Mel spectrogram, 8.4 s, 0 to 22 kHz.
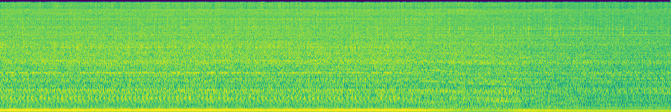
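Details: Nissan Micra HR16DE at 3,546 km, steady idle with a regular knock about four per second that settles lower near the end; engine knocking, linked to a known HR16DE knock at certain rpm.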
